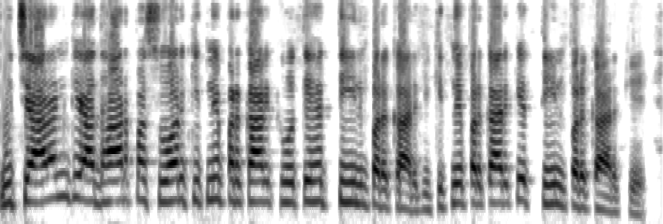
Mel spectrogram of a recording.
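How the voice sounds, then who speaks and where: A man's voice: extremely high pitch, a little fast, a little mellow, dry recording. A young man teaching grammar in a classroom lecture style. He asks a question, answers it himself and repeats the answer.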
